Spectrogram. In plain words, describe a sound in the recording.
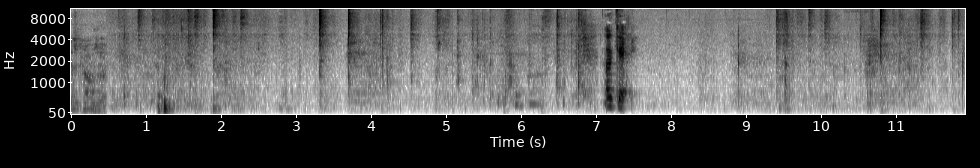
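A dog's claws tap and scrape on a hard floor.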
